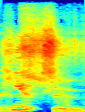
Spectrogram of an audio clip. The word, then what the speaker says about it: Hsu: If you heard the last show, Stephanie Hsu, is that how you say it? – I said Sue.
